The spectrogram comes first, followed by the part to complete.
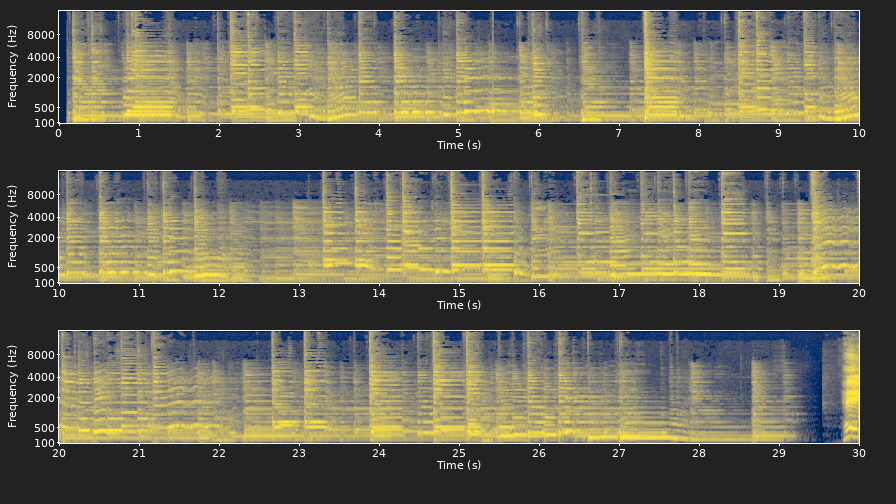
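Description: Grosh Retro Classic Custom, a Strat-style electric guitar with three single-coil pickups, played through an amplifier: a continuous improvised run of single notes and chords with pitch bends. The playing stops about a second before the end.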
